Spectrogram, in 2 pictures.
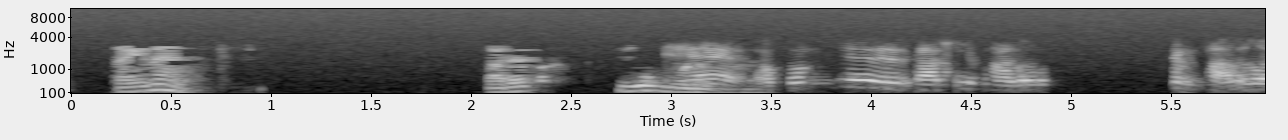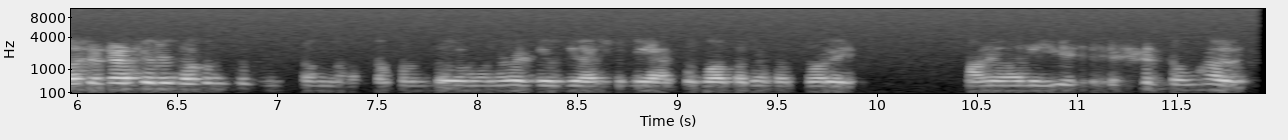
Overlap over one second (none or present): none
